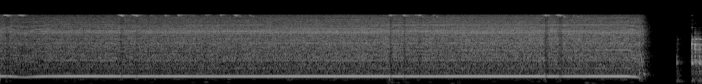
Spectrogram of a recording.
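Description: A lathe-style neck turning tool cuts a .284 Shehane rifle case neck at the shoulder, a steady high whirring hum with a constant tone for about six seconds before spinning down and stopping.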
